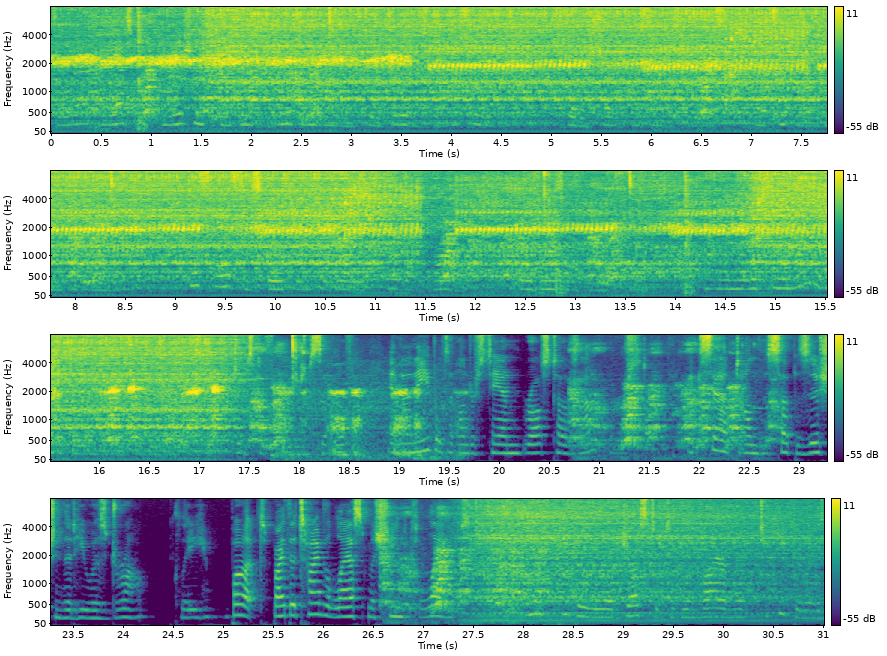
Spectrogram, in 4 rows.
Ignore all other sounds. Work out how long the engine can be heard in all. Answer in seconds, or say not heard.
21 s.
